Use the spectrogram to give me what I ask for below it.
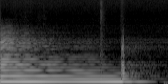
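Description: A sustained, distorted electric guitar note rings through an effects pedal until the pedal is switched off mid-note, marked by a sharp click; the tone then thins and gradually drops in level, with no voices.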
